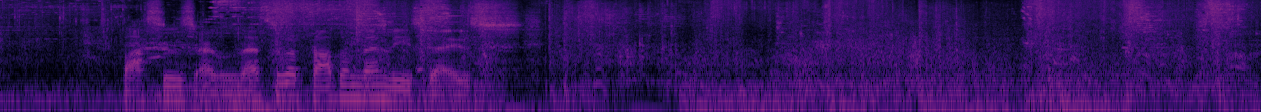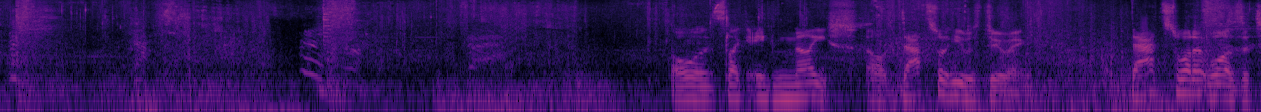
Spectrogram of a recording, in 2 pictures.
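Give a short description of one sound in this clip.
Sword blows clash and thud in a fight.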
